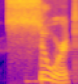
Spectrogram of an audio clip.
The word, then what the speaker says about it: Seward: Seward, like think about the sewer, It's not how it's spelled at all. like where the Ninja Turtles live.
